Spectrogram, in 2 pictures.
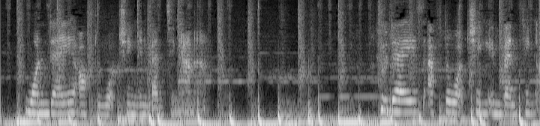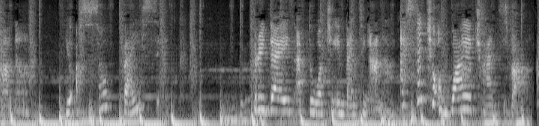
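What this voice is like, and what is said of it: Imitation of Anna Delvey's accent. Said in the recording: “impersonating her unique accent? ... Impersonating her accent.”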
